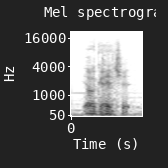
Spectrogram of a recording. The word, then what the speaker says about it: Pinchot: I said gford pitchit I think it's pinch like it's you say it fast pinch it pinch it gford pinch it national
